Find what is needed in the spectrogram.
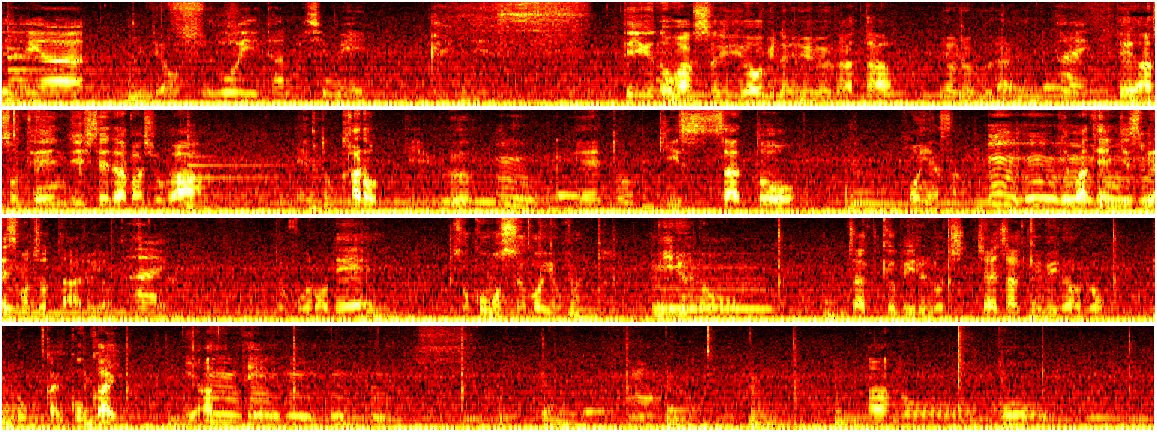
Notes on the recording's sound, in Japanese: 初野外！俺たちの有明海後編。30度超え太陽の下の暑さに耐えられず、近くに停めていた車に移動して後編。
